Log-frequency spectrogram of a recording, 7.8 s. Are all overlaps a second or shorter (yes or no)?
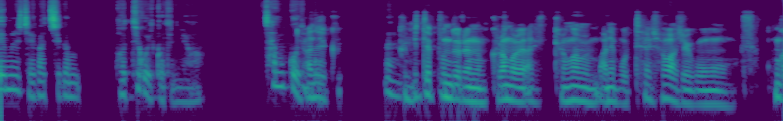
yes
